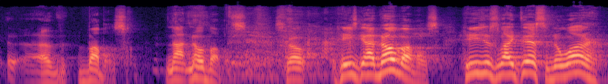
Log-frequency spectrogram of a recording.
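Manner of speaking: ordinary delivery, nothing marked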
